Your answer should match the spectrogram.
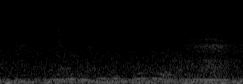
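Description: Faint, indistinct voices over quiet room noise.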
